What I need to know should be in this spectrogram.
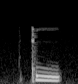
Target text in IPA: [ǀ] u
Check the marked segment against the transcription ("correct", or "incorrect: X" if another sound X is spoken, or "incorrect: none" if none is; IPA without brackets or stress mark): incorrect: ǃ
